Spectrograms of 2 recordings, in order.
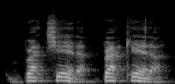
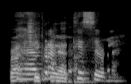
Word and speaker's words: Brachycera: And lower brachyera. Brachycera. Yeah, my advice with pronunciation is just do it really fast.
